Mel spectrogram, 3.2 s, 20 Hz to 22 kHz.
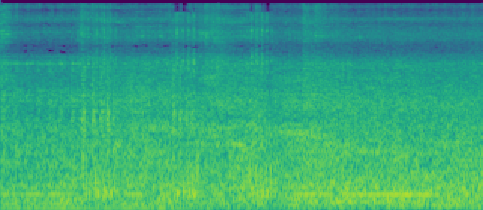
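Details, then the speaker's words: Yamaha NMAX version 1 that wouldn't start, running after troubleshooting, throttle blipped: quick revs rise and fall cleanly with no stumble or popping; responsive, no misfire. "So try natin kung pagka ni h siya mamamatay Okay naman responsive hindi si hag Wang palya responsive yung ating"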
